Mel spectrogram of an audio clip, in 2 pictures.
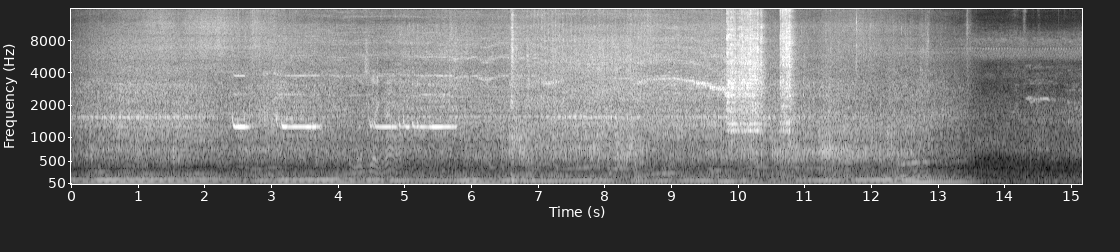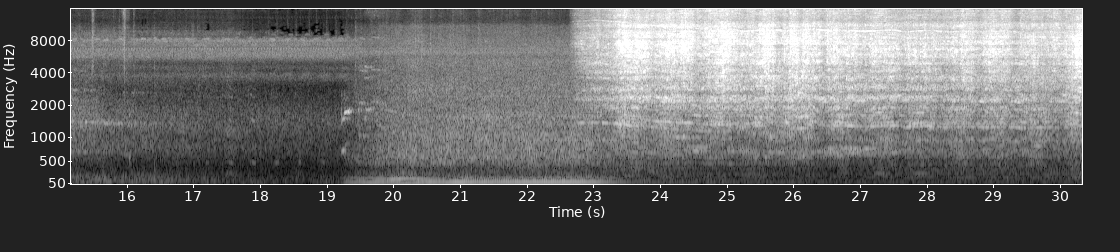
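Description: Heavy truck engine running, with a reversing alarm beeping a few seconds in. After a quieter stretch the engine comes back briefly, and near the end a rough, steady scraping noise takes over.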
